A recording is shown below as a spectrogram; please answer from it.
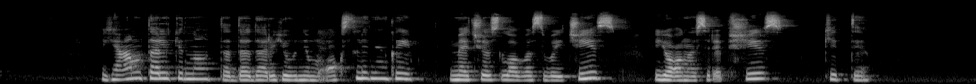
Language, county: Lithuanian, Utena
